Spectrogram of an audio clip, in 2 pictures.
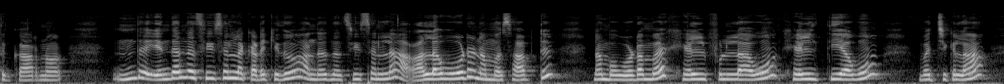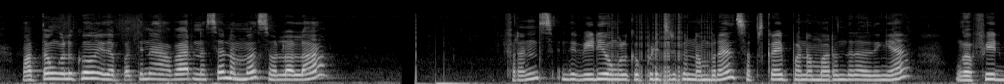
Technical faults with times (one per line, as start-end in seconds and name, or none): none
